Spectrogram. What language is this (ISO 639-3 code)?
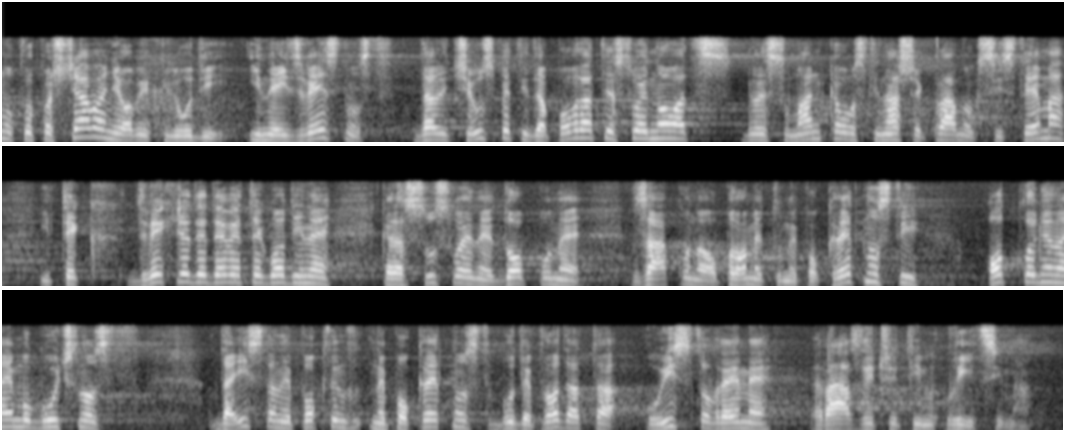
srp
